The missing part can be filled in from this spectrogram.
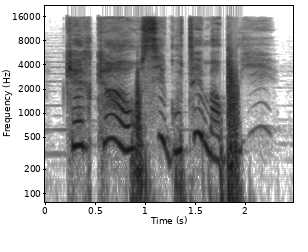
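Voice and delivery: sweet, tender, gentle, high storybook voice. Narrator reads Maman ours' line after she looks at the table: Maman ours soft voice. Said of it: "de sa voix toute douce".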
